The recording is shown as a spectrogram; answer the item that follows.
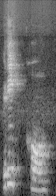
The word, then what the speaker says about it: rico: Nunca a pronúncia do R no começo de palavras em italiano será ha, re, ri, ho, ru. Não. Então, aqui é rico, rico.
